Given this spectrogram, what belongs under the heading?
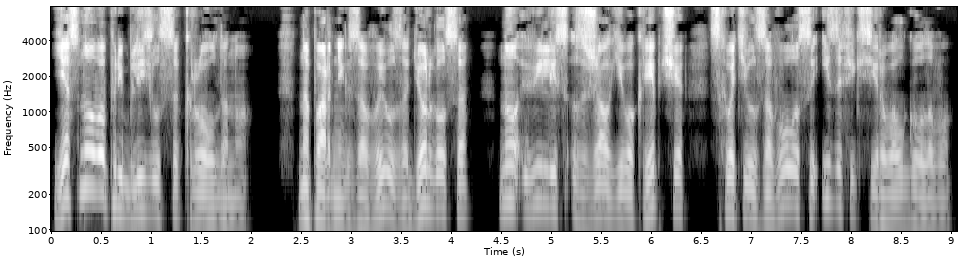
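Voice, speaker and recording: A male narrator reads a tense first-person story in a steady, mid-pitched voice. The recording is dry and close, with no room sound. His delivery builds to urgent shouts in the dialogue. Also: normal speed, dry recording. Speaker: audiobook narrator.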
